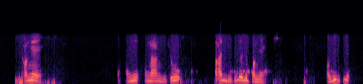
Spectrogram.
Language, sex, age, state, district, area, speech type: Manipuri, male, 60+, Manipur, Kakching, rural, conversation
